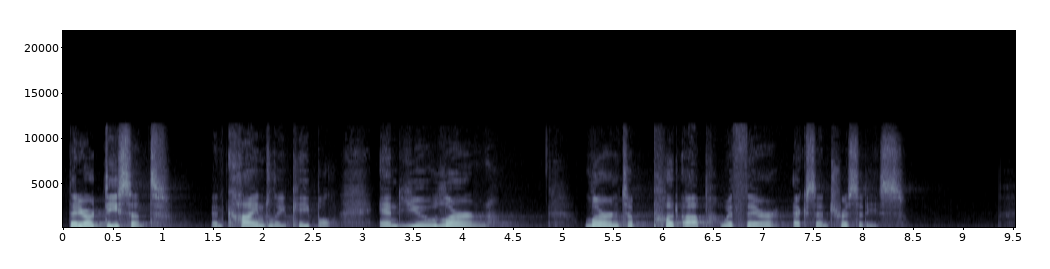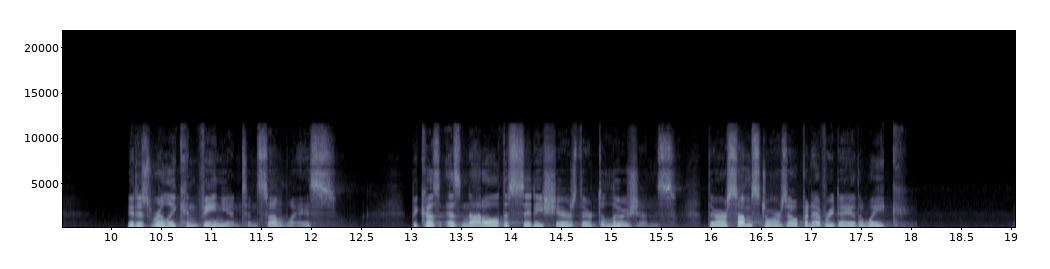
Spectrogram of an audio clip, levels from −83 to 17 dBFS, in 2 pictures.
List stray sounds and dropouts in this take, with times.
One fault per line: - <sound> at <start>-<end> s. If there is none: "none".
none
